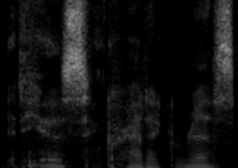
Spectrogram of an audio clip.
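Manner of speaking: soft, quiet voice. Talking to viewers close to the mic, trying a softer quiet voice. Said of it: "A little bit softer".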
